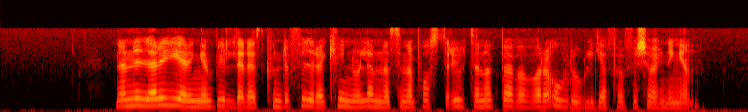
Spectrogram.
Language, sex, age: Swedish, female, 21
